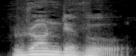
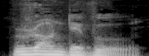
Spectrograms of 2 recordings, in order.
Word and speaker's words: Rendezvous: इसकी सही प्रोनाउंसिएशन है रॉन्डेवू। रॉन्डेवू। इस शब्द में 3 शब्दांश हैं। पहला शब्दांश है REN, दूसरा शब्दांश है DEZ और तीसरा शब्दांश है VOUS।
